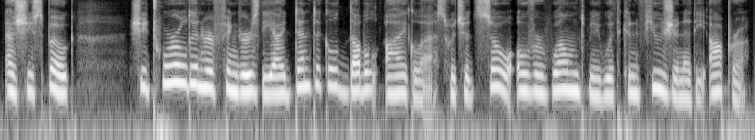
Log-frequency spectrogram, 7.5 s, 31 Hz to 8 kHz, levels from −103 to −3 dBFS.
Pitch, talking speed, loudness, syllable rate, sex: 210 Hz, 185 wpm, -16 LUFS, 5.5 syllables/s, female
